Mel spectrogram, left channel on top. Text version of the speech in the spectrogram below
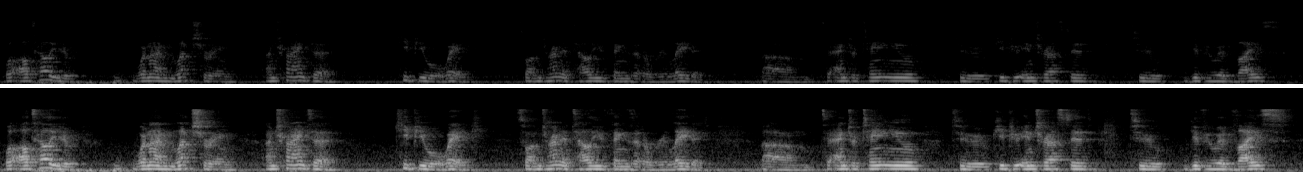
Well, I'll tell you, when I'm lecturing, I'm trying to keep you awake. So I'm trying to tell you things that are related, to entertain you, to keep you interested, to give you advice,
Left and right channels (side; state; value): left; quieter; 20.1 dB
